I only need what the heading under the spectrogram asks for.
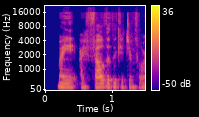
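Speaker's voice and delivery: ordinary delivery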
